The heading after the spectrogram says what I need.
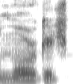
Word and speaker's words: mortgage: It was also the most successful mortgage provider in the region and therefore had a treasure trove of priceless data.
